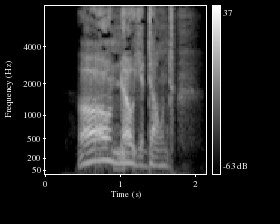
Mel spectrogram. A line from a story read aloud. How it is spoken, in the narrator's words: snarled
